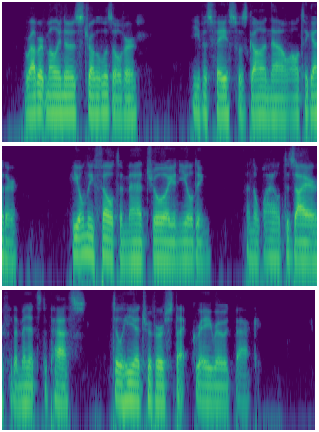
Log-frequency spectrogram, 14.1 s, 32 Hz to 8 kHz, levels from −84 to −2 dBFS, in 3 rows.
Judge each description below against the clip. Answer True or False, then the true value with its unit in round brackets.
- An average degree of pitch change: False (1.5 semitones)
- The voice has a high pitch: False (95 Hz)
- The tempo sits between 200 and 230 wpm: False (155 wpm)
